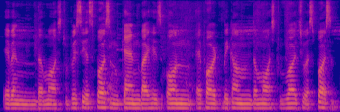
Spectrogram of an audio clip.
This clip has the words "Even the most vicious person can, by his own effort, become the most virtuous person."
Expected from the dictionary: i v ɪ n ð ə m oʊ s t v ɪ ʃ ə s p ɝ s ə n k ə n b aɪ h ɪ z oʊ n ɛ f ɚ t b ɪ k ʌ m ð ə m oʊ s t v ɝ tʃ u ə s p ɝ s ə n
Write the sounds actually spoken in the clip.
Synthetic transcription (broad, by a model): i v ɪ n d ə m oʊ s t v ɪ s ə s p ɝ s ə n k ə n b aɪ h ɪ z oʊ n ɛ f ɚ t b ɪ k ʌ m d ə m oʊ s t v ɝ tʃ u ə s p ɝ s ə n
